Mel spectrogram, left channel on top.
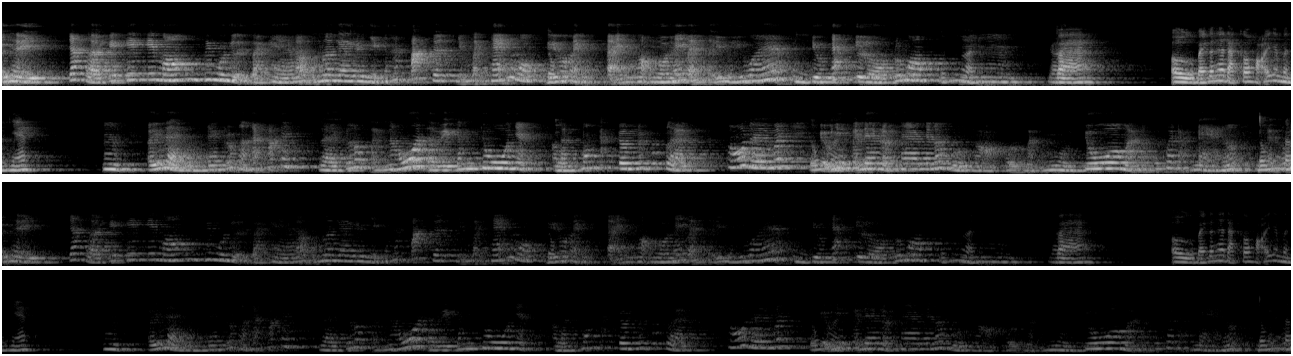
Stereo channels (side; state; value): right; quieter; 19.9 dB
